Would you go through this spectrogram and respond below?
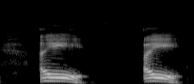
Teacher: देखिए कंठ और तालु को हम लोग क्या कहते हैं, कंठ तालव्य भी कहते हैं। कंठ और जो तालु दोनों मिलकर बोला जाता है ऐ ऐ। जब ए दोनों का आप बोल के देखिए, इसमें कंठ प्लस तालु दोनों का सहायता लिया जा रहा है।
